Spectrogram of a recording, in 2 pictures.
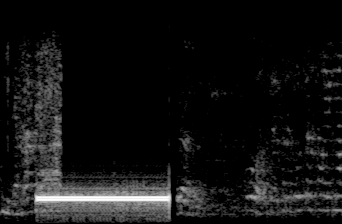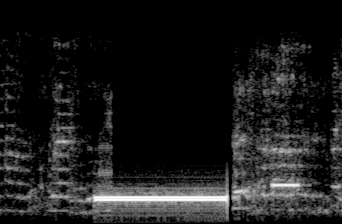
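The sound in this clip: Telephone line tone during a call transfer: two long, steady, mid-pitched tones, each lasting about two seconds. Between them come muffled voices and line noise, all with a narrow phone-line sound.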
